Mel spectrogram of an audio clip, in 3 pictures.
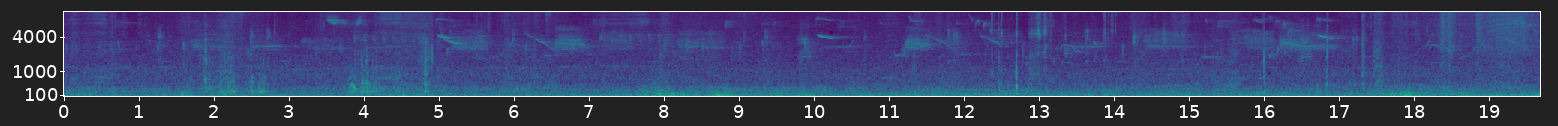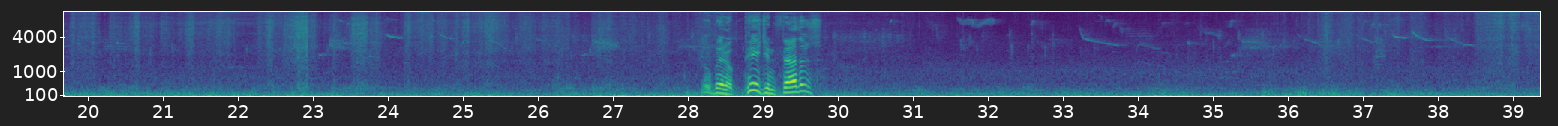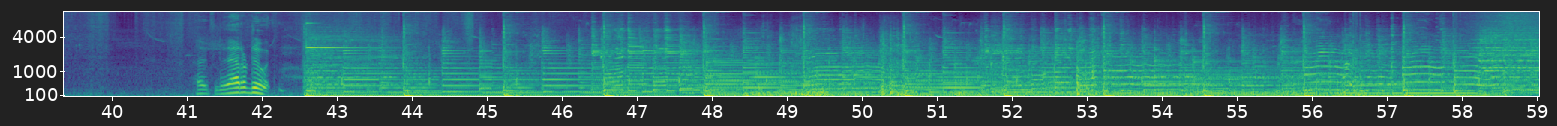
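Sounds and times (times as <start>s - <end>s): birds chirping: 22.9s - 59.0s.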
